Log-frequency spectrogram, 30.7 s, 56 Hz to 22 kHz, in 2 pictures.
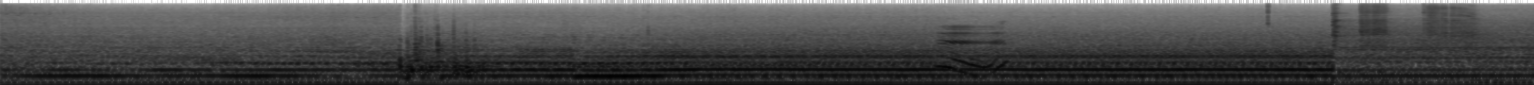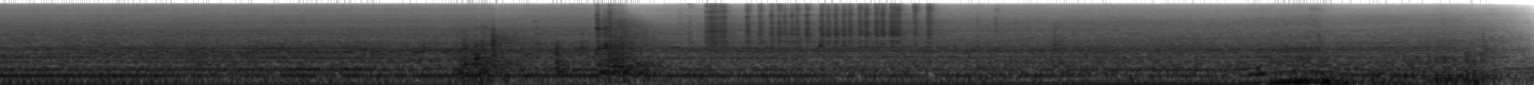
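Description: Maserati Quattroporte's 4.2 V8 idling steadily just after an oil change, with the oil warning light out and the engine sounding good. About halfway through, the sound cuts to a different steady hum with scattered clicks and knocks.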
